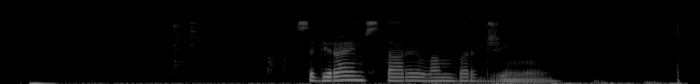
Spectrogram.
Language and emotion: Russian, neutral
